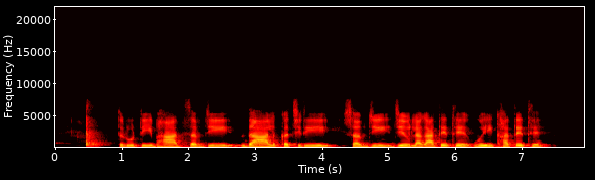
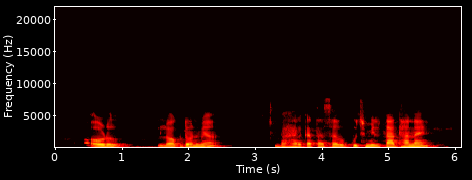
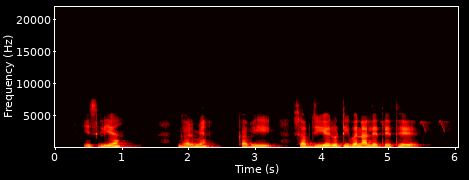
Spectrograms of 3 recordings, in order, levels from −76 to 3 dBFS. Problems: none marked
